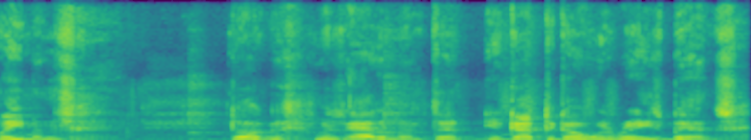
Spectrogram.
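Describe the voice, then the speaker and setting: Fairly high in pitch with a dark, mellow tone, a man speaks at a very slow pace with ordinary pitch variation. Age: 70s. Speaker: homesteader. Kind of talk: casual vlog monologue. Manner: halting, many fillers.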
